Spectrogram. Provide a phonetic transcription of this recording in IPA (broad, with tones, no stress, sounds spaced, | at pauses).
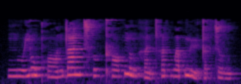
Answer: ŋ uː˨˥ j o˨˩ w kʰ ɔː˨˥ n t̪ aː˥ n t͡sʰ ʊ˧ k̚ t̪ʰ ɔː˨˥ k̚ n̪ ʊ˨ ŋ h ɐ˨˩ n t̪ʰ ɐ˧ k̚ w ɐ˨˥ p̚ m yː˨˩ t̪ ɐ˨˥ k̚ t͡s ʊ˨ ŋ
